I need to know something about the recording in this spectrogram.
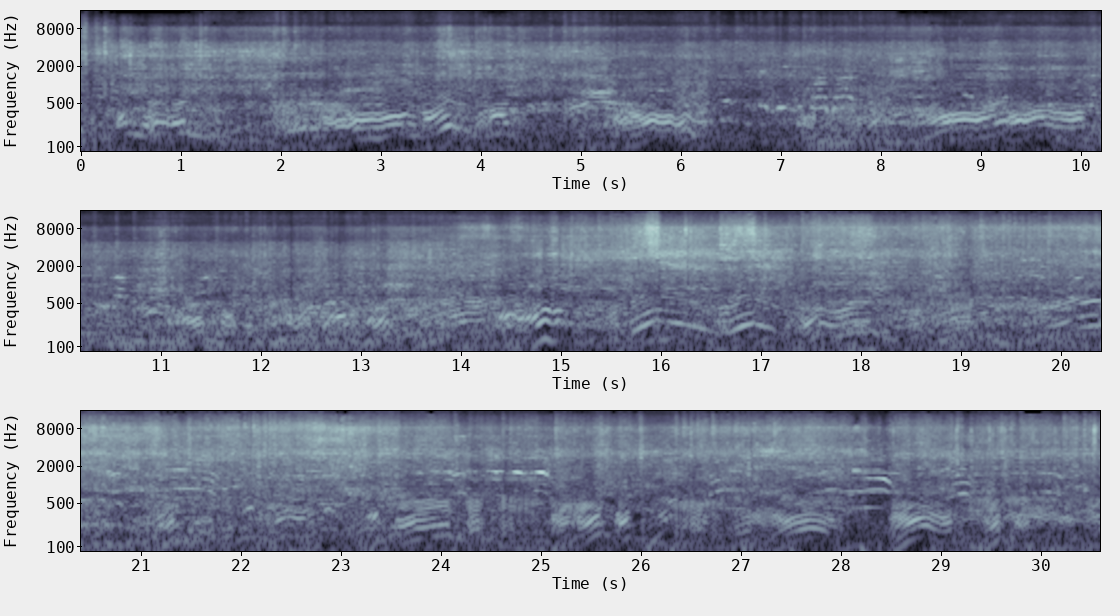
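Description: Two-stroke hard-enduro motorcycle engine revving up and falling away again and again in quick throttle bursts while picking through rocks and logs, heard close up from the bike's onboard camera.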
